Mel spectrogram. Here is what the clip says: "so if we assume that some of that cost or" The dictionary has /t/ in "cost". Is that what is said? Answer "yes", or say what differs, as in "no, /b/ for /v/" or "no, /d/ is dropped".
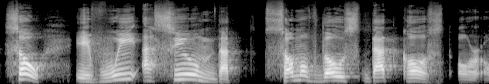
yes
